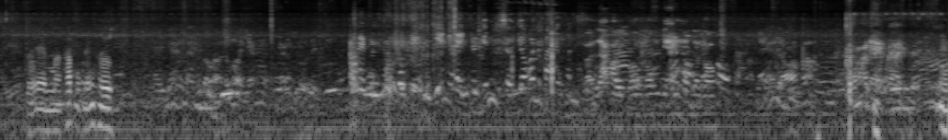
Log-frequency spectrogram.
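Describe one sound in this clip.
Men and women chat quietly nearby outdoors.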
